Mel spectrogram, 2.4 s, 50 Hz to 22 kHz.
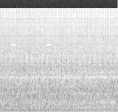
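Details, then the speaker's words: Rover Mini SPI being serviced for cooling system problems, cold and in its warm-up cycle; the rpm figure is stated as "12200". A smooth, even raised hum with no knocks or misses: a normal cold-start fast idle. "yeah it's under warmup cycle right now so it's about 12200 RPMs"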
